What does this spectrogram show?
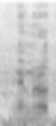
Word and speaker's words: Nemrut: আর বেশিক্ষণ লাগবে না আমাদের সেই নিমরুদ পাহাড়ে পৌঁছাতে। বলে রাখি ইংরেজিতে এটা নেমরুদ উচ্চারণ করা হয় লেখা হয় আর আমরা কিন্তু নমরুদ বলি আমি দুই ধরনের উচ্চারণ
